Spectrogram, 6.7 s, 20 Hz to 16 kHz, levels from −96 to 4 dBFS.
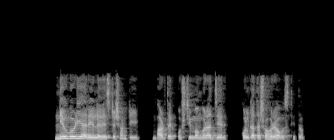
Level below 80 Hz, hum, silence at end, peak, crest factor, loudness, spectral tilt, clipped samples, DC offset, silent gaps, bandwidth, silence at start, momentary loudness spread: -62 dBFS; none; 0.6 s; -2 dBFS; 16 dB; -17 LUFS; -5.5 dB/octave; under 0.1%; under 0.1%; 2.82-3.05 s, 4.57-4.83 s; 7.8 kHz; 1.1 s; 16 LU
